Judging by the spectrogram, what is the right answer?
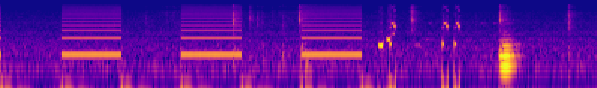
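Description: Three long, evenly spaced electronic tones from a dead phone line after a cell phone breaks in the Phoenix Wright video game, followed by a few short chirping blips, clear and alone.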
